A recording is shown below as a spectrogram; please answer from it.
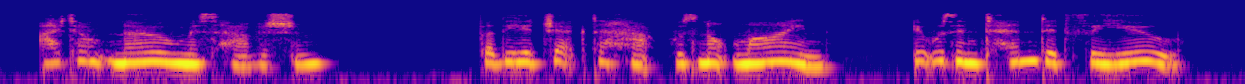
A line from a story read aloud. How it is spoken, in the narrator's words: she sighed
